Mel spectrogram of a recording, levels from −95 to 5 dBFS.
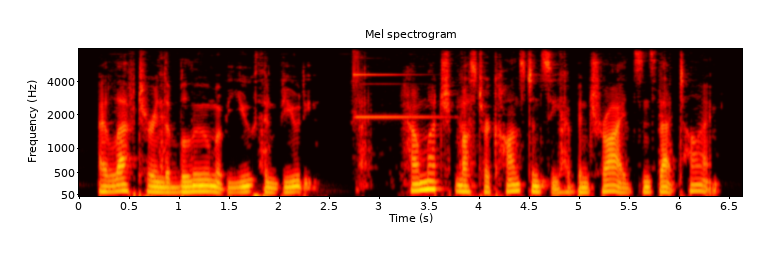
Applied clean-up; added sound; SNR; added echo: classical method spectral subtraction.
